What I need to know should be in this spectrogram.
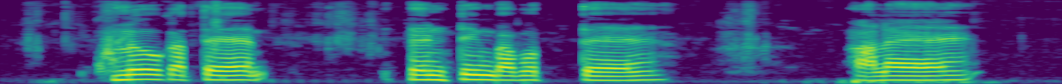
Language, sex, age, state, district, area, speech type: Santali, male, 30-45, West Bengal, Bankura, rural, spontaneous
